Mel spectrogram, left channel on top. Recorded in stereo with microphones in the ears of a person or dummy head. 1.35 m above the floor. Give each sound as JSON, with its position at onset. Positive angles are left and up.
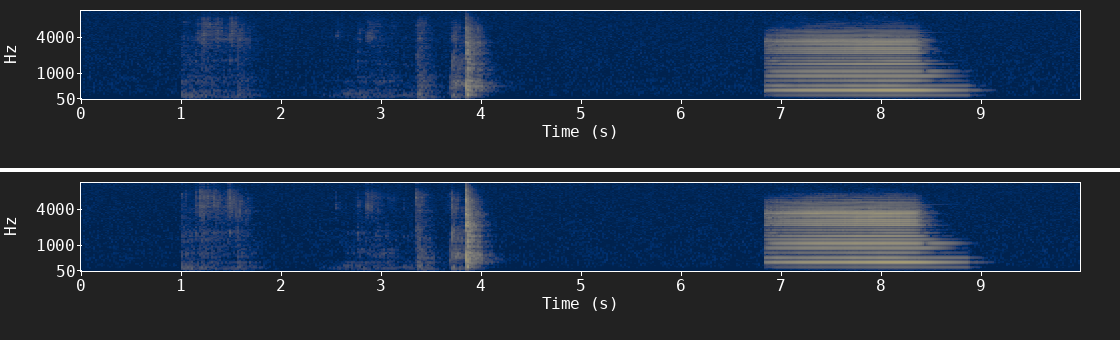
{"t": 1.0, "sound": "a drawer", "side_deg": -80, "distance_m": 5.5}
{"t": 3.8, "sound": "a snare drum", "side_deg": -40, "distance_m": 0.5}
{"t": 6.8, "sound": "a violin", "side_deg": -30, "distance_m": 1.1}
